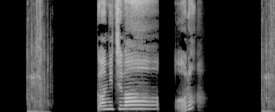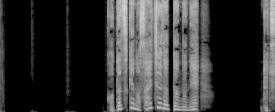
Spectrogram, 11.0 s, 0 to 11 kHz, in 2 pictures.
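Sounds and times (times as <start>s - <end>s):
door being opened: 0.6s - 1.1s, 5.2s - 5.6s
speech: 2.0s - 4.1s, 7.6s - 9.7s, 10.7s - 10.9s.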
